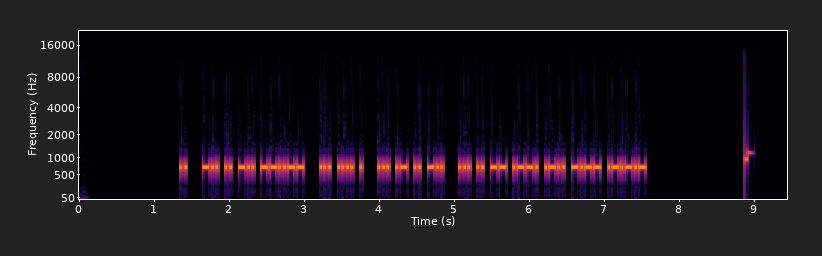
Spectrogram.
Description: Morse code, heard as a keyed tone, about 40 wpm, 700 Hz. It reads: I DID, SHE SAID SIMPLY.
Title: Sentences from Top 1000 Words - Review Part 4 - 40wpm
